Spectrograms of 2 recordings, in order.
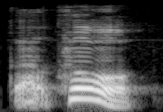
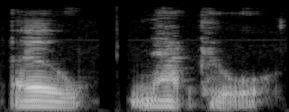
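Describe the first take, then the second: First: High, bright excited "Oh, cool". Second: Soft, slow letdown "Oh, not cool"; disappointed. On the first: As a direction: chirp it with sudden high delight. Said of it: "and it's like". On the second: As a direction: sink into quiet dismay. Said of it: "I'm like". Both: Retold or imitated.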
